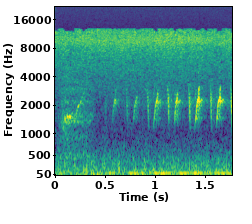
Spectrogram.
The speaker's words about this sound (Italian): Chi canta così bene? Sono io, l'usignolo vero. Sono venuto a cantare per voi che siete ammalato.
